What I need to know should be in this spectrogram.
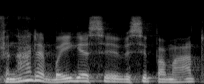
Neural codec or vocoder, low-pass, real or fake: none; 9.9 kHz; real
